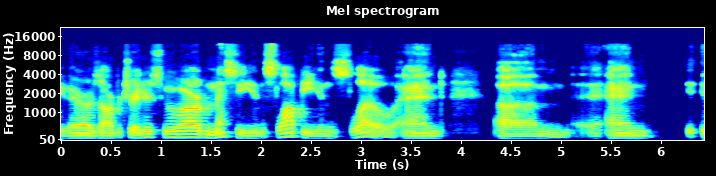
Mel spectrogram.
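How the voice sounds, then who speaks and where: A man with a New Jersey accent speaking casually on an online panel as a lawyer, with lots of fillers and restarts. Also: on the low side.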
